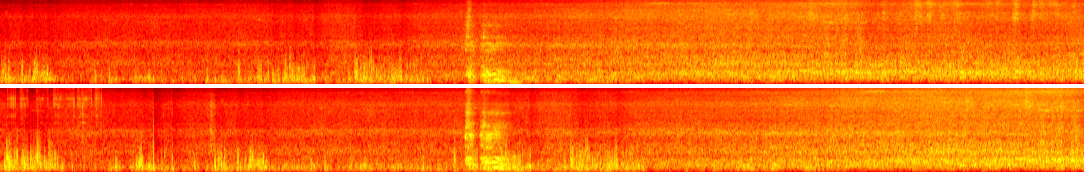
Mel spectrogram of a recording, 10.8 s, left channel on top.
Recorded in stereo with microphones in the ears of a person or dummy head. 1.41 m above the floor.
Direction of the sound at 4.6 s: 65° right (ahead or behind).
